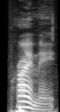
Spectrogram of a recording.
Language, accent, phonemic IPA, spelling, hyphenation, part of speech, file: English, US, /ˈpɹaɪmeɪt/, primate, pri‧mate, noun, En-us-primate.ogg
- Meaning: 1. A mammal of the order Primates, comprising of apes (including humans), monkeys, lemurs, tarsiers, lorisids, and galagos 2. An anthropoid; ape including human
